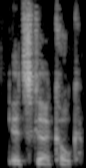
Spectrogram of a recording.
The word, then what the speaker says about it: Koch: If you're going by the gun, Heckler and Koch, they pronounce it Heckler and Koch. But yeah, I guess it could be Cook, could be Koch. But according to the Bull League press guide, it's Coke.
